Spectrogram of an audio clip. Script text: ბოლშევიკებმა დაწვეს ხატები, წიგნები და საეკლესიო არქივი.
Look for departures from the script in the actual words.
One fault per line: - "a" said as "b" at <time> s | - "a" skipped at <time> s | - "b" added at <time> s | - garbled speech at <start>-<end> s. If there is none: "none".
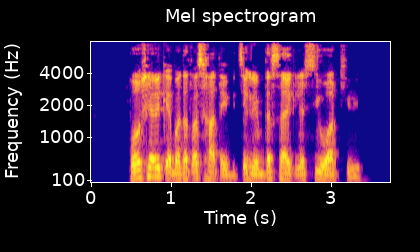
none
